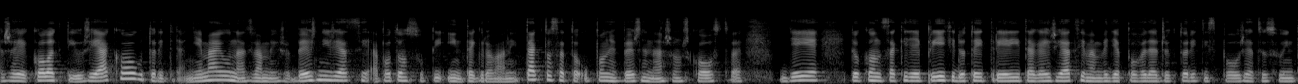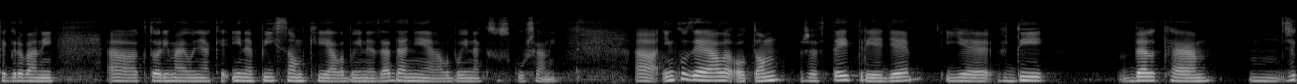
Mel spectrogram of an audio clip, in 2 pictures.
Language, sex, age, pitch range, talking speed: Slovak, female, 20-39, 155-180 Hz, 165 wpm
